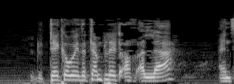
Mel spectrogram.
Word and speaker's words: Allah: You got to make it more thicker.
